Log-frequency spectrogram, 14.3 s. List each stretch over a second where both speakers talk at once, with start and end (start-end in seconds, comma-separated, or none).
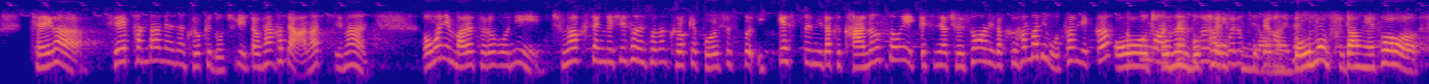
11.4-13.0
